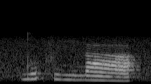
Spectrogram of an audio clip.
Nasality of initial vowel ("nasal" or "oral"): oral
